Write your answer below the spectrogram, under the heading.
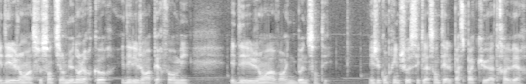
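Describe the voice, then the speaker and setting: A man with a very deep, low voice speaks at a very fast pace in a monotone, flat intonation, with noticeable background noise. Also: very even loudness. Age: 20s. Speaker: fitness coach and self-improvement youtuber. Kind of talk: casual vlog monologue. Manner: natural, unpolished.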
